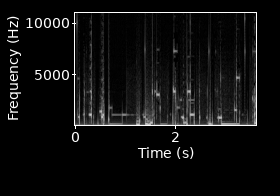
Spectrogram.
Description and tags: Watery and percussive FM synthesis from my circuit-bent Yamaha PSS-470. There is some slight (very) distortion and background hum which adds to the lofi quality.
